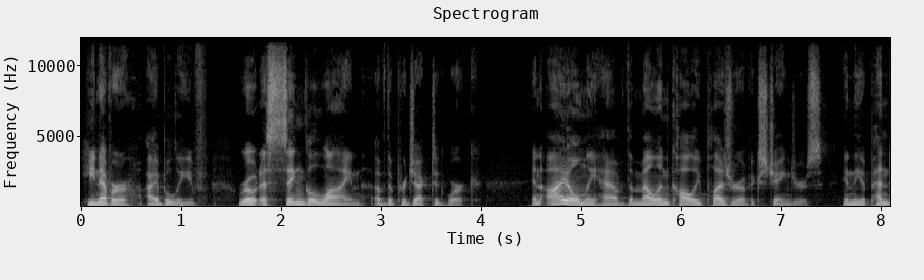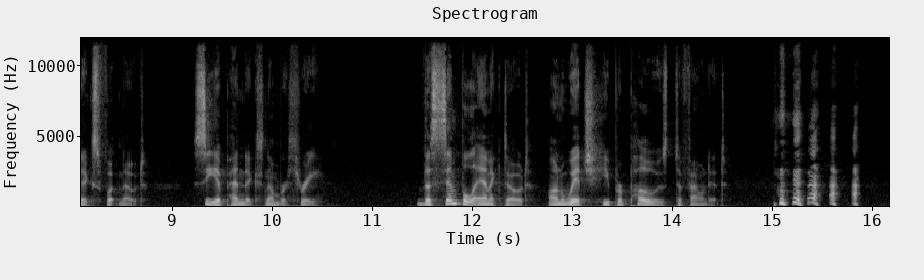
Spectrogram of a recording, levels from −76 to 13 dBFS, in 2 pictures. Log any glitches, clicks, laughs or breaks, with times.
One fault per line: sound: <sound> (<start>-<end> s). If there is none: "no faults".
sound: laugh (15.0-15.9 s)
